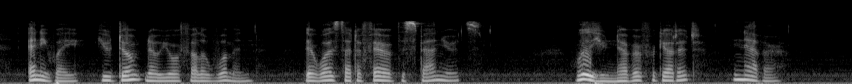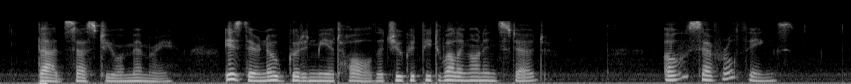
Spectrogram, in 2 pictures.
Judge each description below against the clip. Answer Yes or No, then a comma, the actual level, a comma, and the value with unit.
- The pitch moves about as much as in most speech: Yes, average, 3.6 semitones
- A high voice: No, medium, 175 Hz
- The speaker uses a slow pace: No, average, 150 wpm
